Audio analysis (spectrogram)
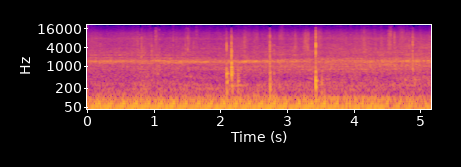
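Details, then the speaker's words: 2008 Mercedes CLK550 V8 from a salvage auction, first running after a new filter, idling with a lumpy uneven low rumble and occasional sharp pops: a misfire. "i can hear it's misfiring"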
